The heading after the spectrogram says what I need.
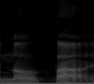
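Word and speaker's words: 넓다: Terus ada nopta, luas menjadi nolta ya. Nopta. Nah, ini nolta. Nolta.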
